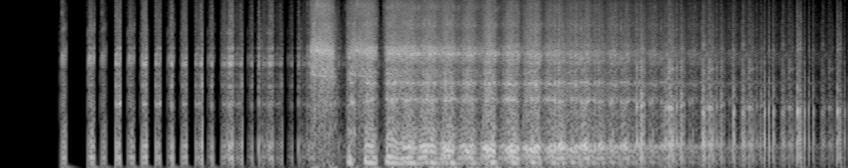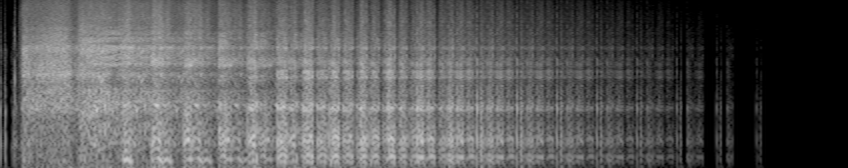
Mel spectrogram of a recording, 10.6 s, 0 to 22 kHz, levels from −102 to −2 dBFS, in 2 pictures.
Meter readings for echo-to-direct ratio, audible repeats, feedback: -3.5 dB, 6, 53%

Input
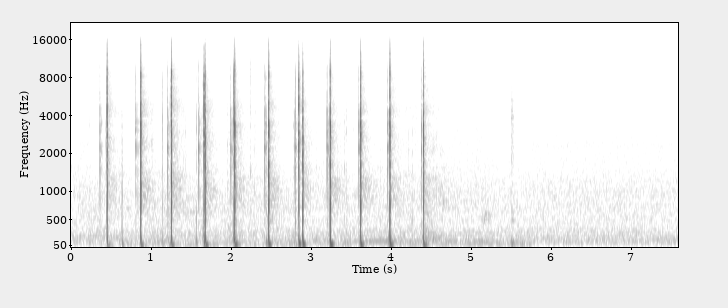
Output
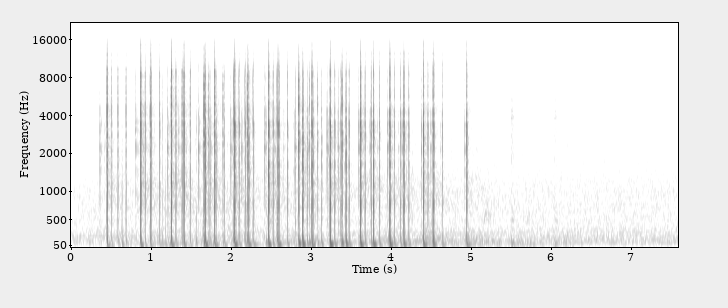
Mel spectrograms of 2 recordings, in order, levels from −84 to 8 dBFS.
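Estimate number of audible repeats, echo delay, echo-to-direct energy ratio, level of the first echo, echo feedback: 4, 56 ms, -3.0 dB, -15.0 dB, no steady repeat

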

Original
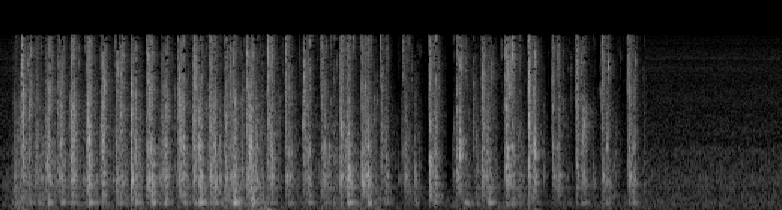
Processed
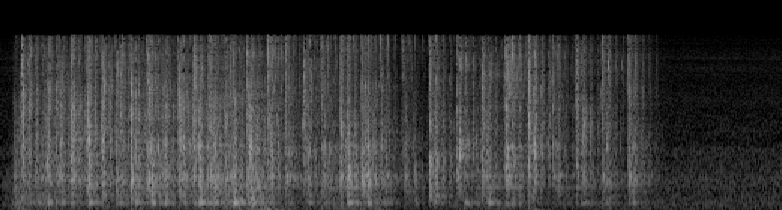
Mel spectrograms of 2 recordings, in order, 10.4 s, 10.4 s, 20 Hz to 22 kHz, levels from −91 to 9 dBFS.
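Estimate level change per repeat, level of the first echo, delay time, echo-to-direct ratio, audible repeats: -5.5 dB, -9.0 dB, 93 ms, -7.5 dB, 4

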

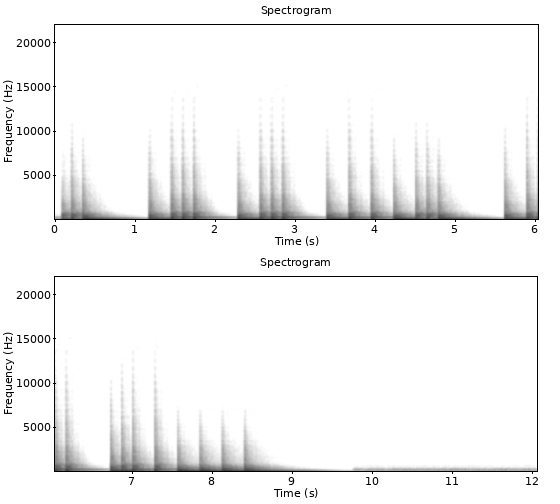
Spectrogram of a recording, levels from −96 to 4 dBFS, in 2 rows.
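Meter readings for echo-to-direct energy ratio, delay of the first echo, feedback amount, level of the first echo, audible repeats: -19.5 dB, 70 ms, 35%, -20.0 dB, 2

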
